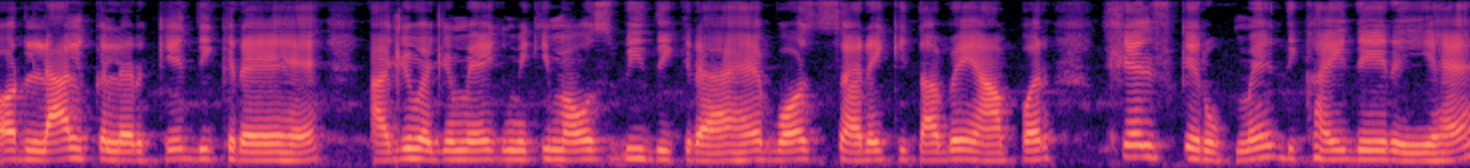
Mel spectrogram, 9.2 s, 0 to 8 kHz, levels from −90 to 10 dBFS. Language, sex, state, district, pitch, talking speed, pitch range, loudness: Hindi, female, Goa, North and South Goa, 160 Hz, 190 wpm, 150-170 Hz, -15 LUFS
